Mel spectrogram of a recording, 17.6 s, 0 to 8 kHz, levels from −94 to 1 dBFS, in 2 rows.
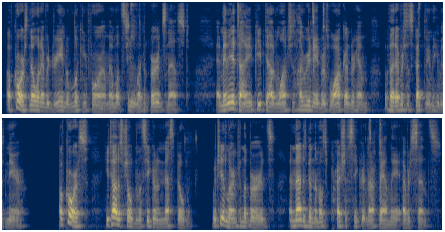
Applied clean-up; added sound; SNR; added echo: neural mask model Resemble Enhance denoiser.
